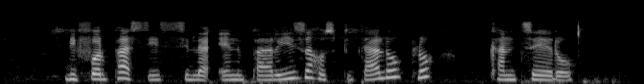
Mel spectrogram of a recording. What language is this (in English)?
Esperanto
